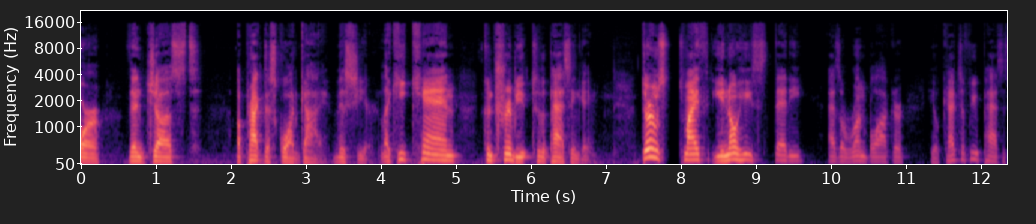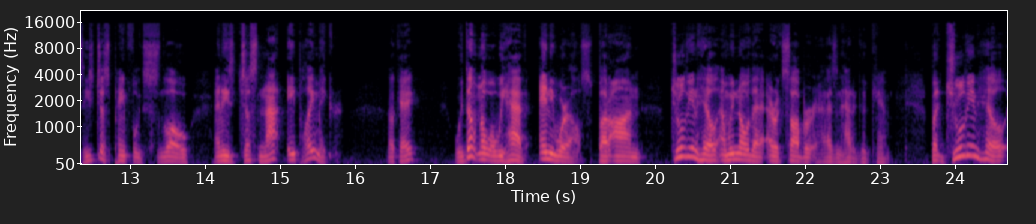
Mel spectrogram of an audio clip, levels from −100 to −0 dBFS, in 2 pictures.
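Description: At 7.77 s the sound stops moving forward for about 0.24 s, with the last sound carried on as a fading buzz or hiss before about 130 ms of silence. This is a call audio freeze, likely from packets held up in transit so the jitter buffer ran dry. Unlike a dropout, nothing is lost: the audio resumes where it left off at 8.01 s, so about 220 ms of delay has been inserted.

From 12.18 s, just after "catch a few", until 13.96 s, where "and he's just not" follows, the speech runs at about 112% speed. This is a jitter buffer speed-up: to work off excess buffered delay, the receiver cut out short pitch-period slices over and over, about a fifth of a second in total. The pitch stays the same, which distinguishes it from a sped-up recording, where the pitch would rise along with the tempo.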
